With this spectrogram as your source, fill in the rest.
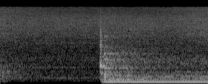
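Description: A wall switch clicks.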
